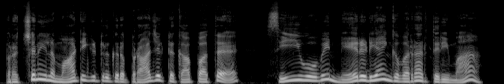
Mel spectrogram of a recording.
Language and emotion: Tamil, surprised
